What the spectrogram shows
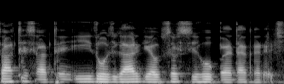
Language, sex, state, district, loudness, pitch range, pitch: Angika, male, Bihar, Bhagalpur, -19 LUFS, 115-125 Hz, 120 Hz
